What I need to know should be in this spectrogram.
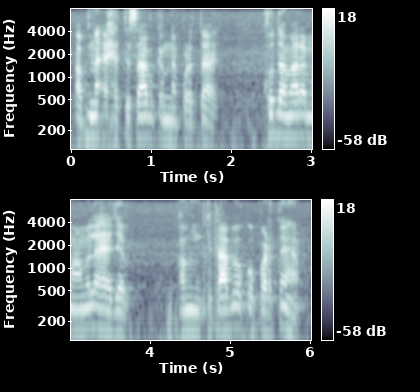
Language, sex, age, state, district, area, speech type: Urdu, male, 18-30, Uttar Pradesh, Saharanpur, urban, spontaneous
